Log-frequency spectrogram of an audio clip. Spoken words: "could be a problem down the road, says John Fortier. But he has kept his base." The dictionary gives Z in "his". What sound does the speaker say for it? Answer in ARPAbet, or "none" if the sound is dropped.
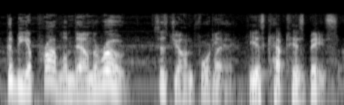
Z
